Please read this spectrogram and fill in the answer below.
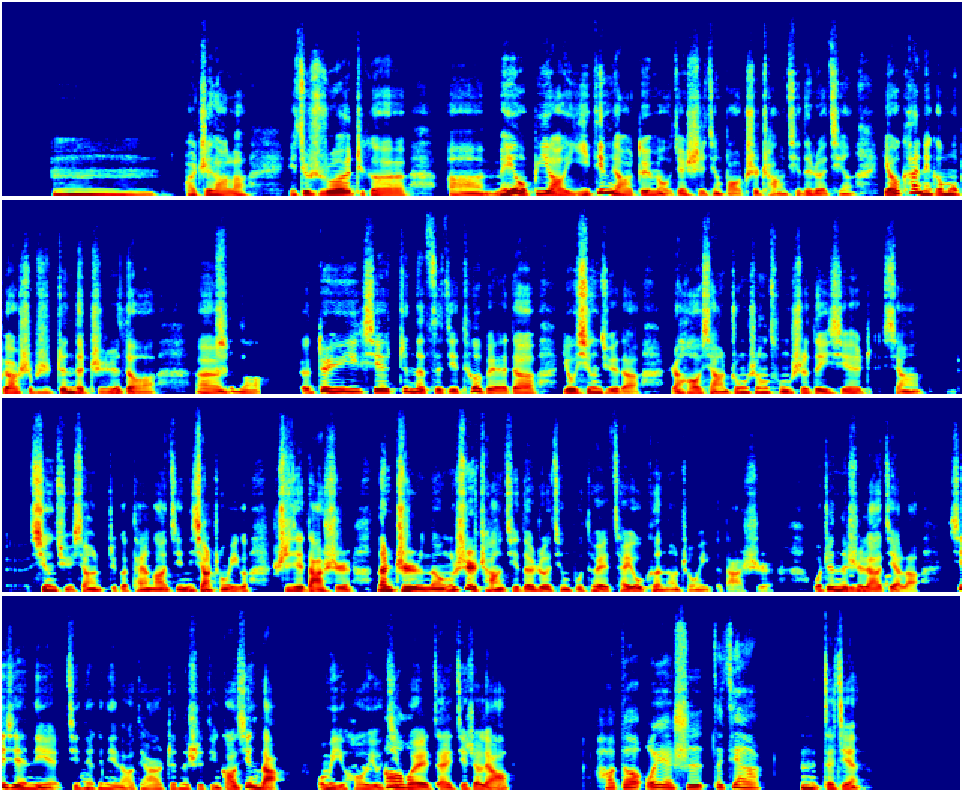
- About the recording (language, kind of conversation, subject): Chinese, podcast, 你是怎么保持长期热情不退的？
- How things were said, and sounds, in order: "兴趣" said as "兴取"; other background noise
